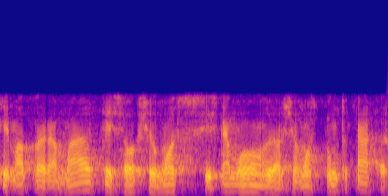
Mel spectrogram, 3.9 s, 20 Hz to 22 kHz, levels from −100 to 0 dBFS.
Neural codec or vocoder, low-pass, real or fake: codec, 16 kHz, 4 kbps, FunCodec, trained on Chinese and English, 50 frames a second; 3.6 kHz; fake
